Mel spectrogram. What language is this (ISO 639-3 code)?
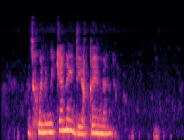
kab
